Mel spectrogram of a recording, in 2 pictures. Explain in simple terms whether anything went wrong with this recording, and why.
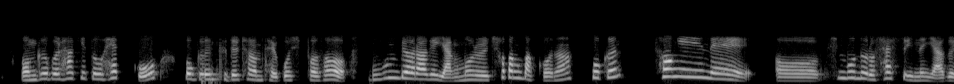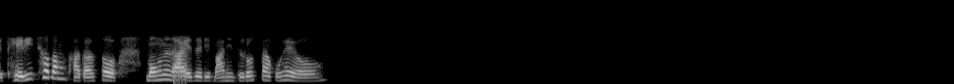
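Bits of the audio stream were lost on the way, and the receiver papered over each gap by repeating the last sliver of sound. This is packet loss with pitch repetition, heard as brief buzzy, held-over blips at 2.02 to 2.22 s, 3.70 to 3.73 s and 11.28 to 11.40 s. The longest gap, around 18.39 to 18.71 s, fades briefly into silence before the sound returns.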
